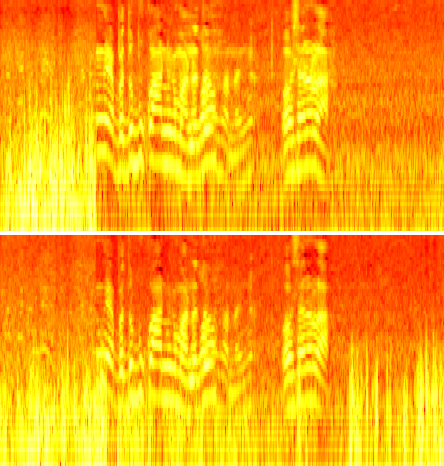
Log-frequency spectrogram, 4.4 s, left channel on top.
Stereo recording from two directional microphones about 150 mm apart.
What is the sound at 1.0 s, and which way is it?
Speech, 25° right (ahead or behind).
